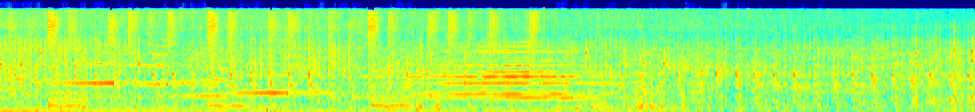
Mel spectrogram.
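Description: A tractor engine chugs and idles through a waterlogged, muddy field after heavy rain, a steady low drone with tonal whine that eases slightly toward the end, loud and close, no talk.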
